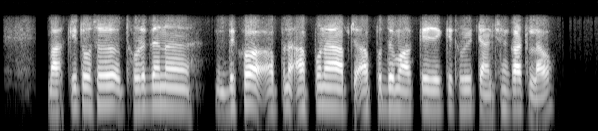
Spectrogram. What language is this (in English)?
Dogri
